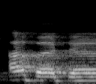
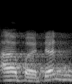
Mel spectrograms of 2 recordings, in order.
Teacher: Yang dimaksudnya pengganti ini ketika kita menghentikan bacaan pada yang berakhiran fathatain. Bunyi suara an diganti menjadi bunyi a. Panjangnya itu dua ya. Dua harokat. Mirip seperti mad tabi'i, huruf alif di belakangnya tidak lagi dibaca sebagai tanwin. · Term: mad iwad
